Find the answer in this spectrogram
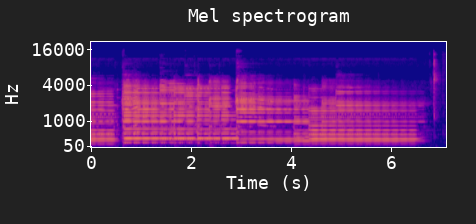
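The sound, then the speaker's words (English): An electric guitar rings out a sustained F add nine chord with a tremolo effect, loud, shifting voicing a couple of times before fading out after about six seconds. “And that sounds real nice if you add a little tremolo to it.”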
